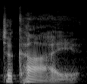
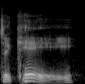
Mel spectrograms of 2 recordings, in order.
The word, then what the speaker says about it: Takei: had to fess up i mispronounced your name and you're now mispronouncing my name i said it's pronounced decay however i don't object to the mispronunciation because takai in japanese means expensive gene said oh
